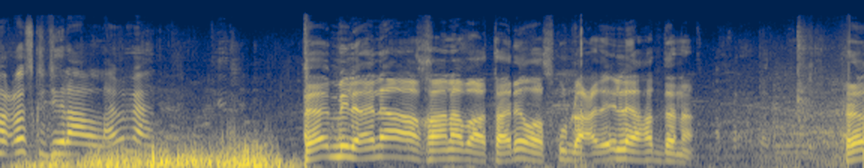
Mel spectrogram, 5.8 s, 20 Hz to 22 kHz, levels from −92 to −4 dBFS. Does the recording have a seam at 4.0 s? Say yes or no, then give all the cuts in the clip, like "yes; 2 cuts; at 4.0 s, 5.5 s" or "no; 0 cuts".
no; 1 cut; at 1.9 s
